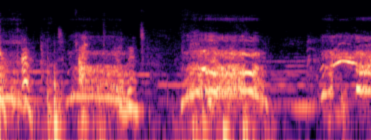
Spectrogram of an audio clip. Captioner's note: moaning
